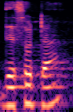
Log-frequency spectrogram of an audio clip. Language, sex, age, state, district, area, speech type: Odia, male, 18-30, Odisha, Subarnapur, urban, spontaneous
